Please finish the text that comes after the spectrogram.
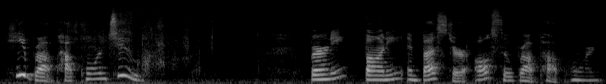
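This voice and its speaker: Casting: female children's story reader, unhurried pace, slightly husky, expressive delivery. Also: medium pitch. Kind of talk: children's read-aloud narration.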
